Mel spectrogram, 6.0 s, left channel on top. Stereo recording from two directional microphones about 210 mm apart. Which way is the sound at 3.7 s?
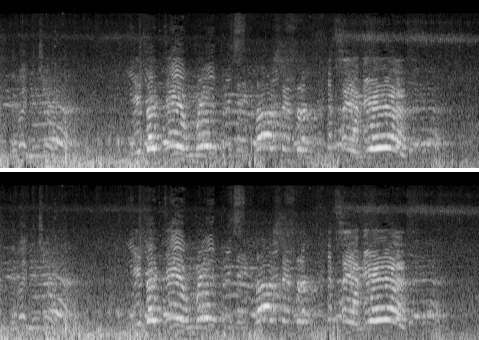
35° right (ahead or behind).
